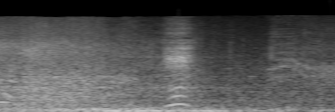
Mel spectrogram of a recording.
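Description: Steam hisses loudly from a vent.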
